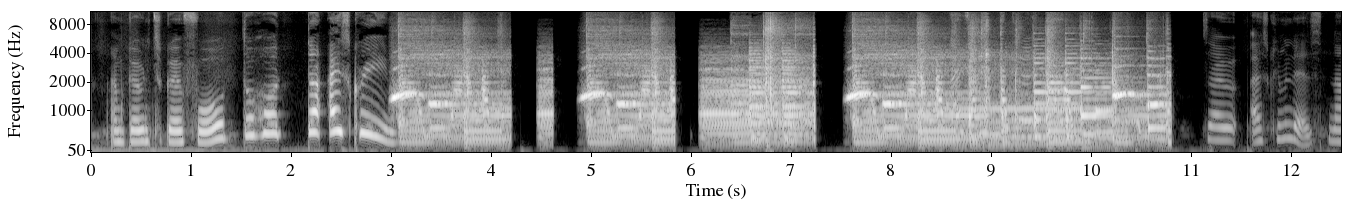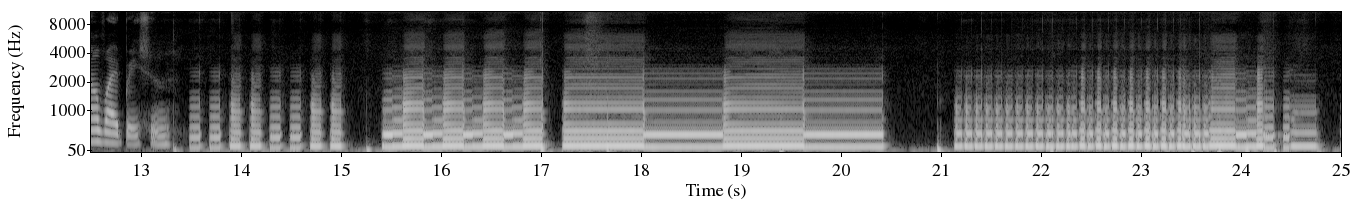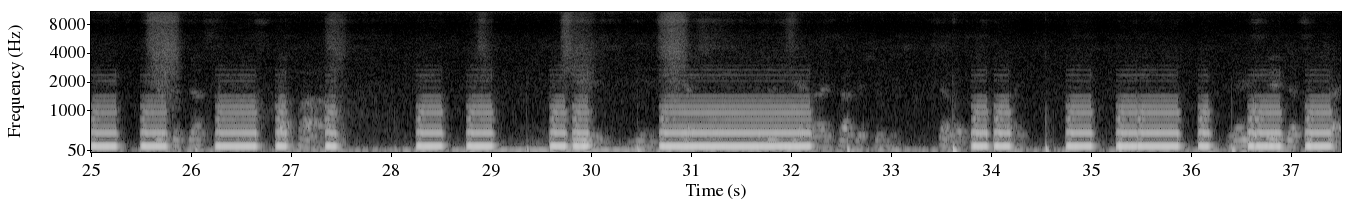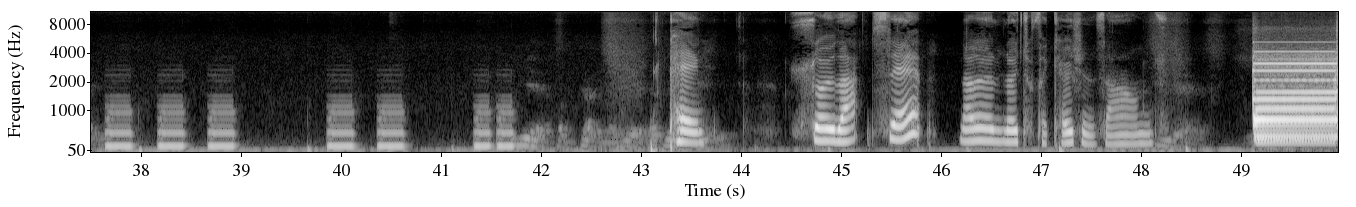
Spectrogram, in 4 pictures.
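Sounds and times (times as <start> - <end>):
phone vibration motor buzzing: 13.5 - 20.5, 21.1 - 27.5, 28.2 - 30.1, 30.7 - 32.3, 33.8 - 36.3, 37.2 - 39.0, 39.8 - 40.7.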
